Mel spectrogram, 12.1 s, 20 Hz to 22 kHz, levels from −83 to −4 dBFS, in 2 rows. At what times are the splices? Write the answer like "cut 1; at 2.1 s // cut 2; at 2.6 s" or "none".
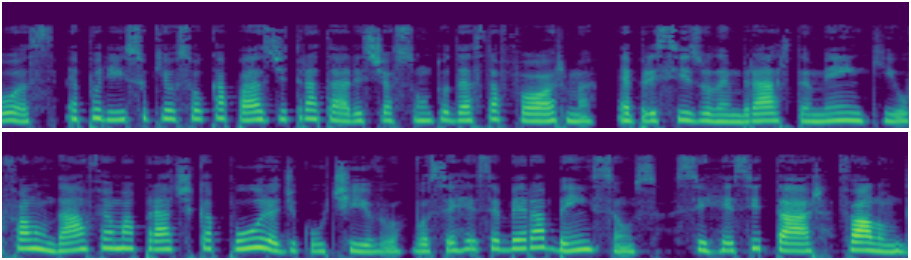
none

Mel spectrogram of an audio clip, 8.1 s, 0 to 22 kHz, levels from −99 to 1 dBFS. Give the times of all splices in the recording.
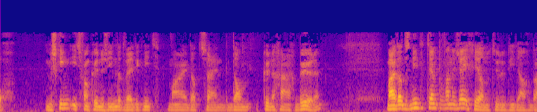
cut 1; at 3.4 s

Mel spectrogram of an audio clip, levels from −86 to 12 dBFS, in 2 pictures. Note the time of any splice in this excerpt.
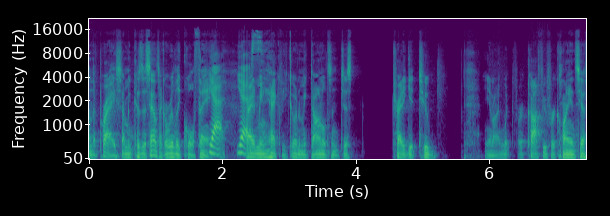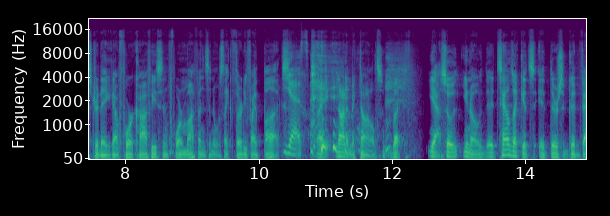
none

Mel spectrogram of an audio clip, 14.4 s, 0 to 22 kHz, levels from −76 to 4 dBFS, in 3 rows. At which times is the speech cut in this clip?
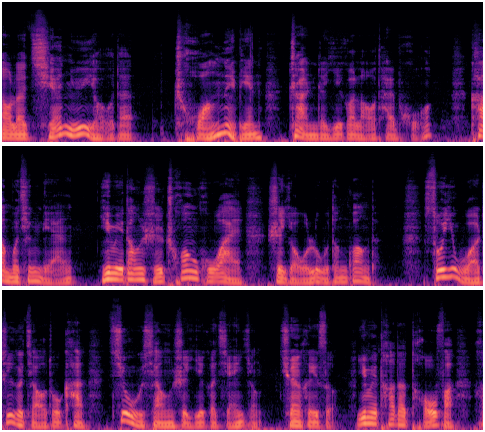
cut 1; at 13.1 s

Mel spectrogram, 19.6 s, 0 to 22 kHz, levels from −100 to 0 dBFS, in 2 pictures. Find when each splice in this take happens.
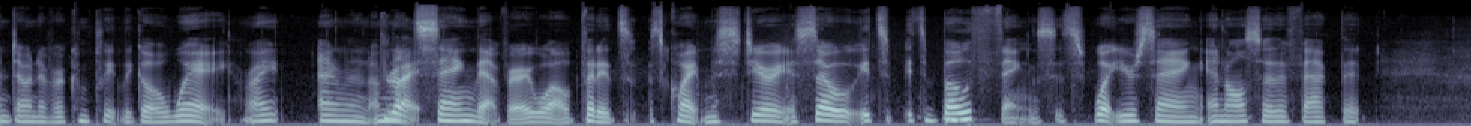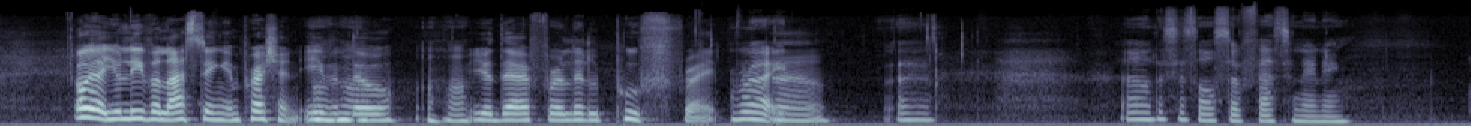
none

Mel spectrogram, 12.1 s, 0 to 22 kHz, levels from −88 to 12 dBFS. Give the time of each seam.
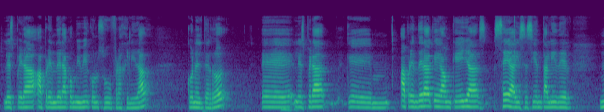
none

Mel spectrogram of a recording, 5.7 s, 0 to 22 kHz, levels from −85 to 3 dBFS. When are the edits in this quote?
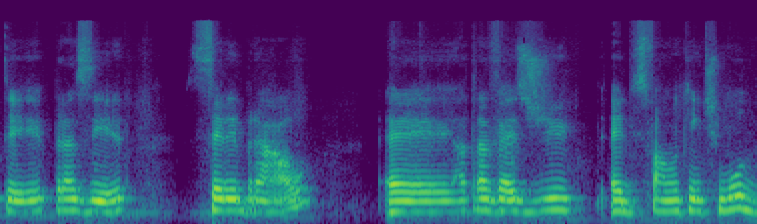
none

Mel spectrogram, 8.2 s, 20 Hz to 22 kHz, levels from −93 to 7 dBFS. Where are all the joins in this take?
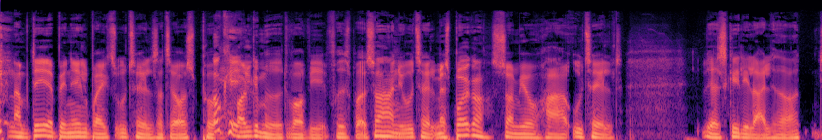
cut 1; at 3.2 s // cut 2; at 4.3 s

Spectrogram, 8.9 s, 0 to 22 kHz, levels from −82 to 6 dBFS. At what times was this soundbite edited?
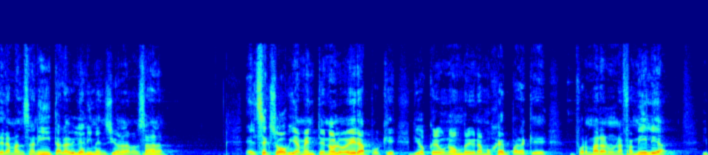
cut 1; at 5.1 s

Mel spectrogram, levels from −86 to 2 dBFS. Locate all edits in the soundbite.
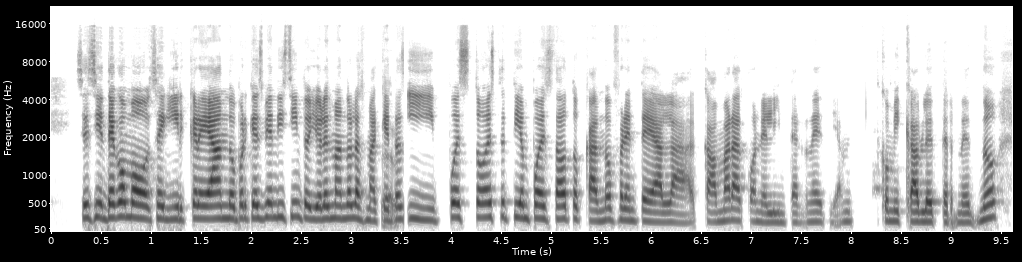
cut 1; at 3.5 s

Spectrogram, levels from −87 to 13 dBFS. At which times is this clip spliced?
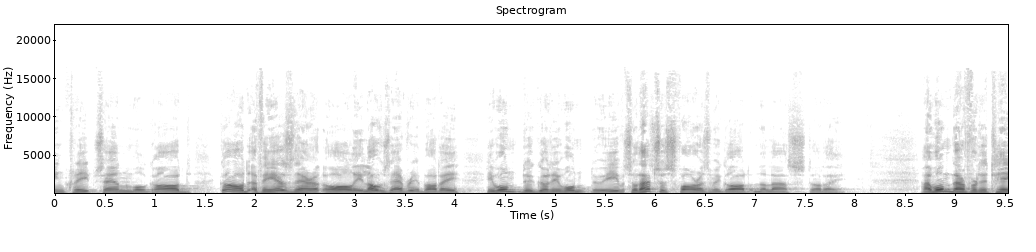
cut 1; at 5.7 s

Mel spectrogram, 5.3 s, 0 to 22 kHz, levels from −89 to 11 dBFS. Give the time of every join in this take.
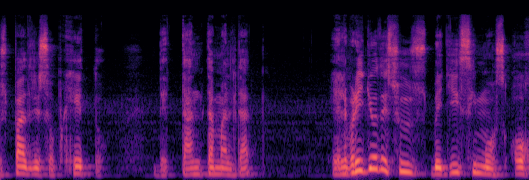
cut 1; at 3.2 s

